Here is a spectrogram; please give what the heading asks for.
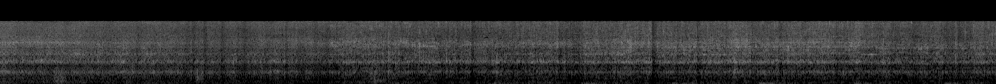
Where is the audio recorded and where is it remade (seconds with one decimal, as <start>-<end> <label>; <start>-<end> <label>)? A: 0.0-3.3 remade; 3.3-10.0 recorded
